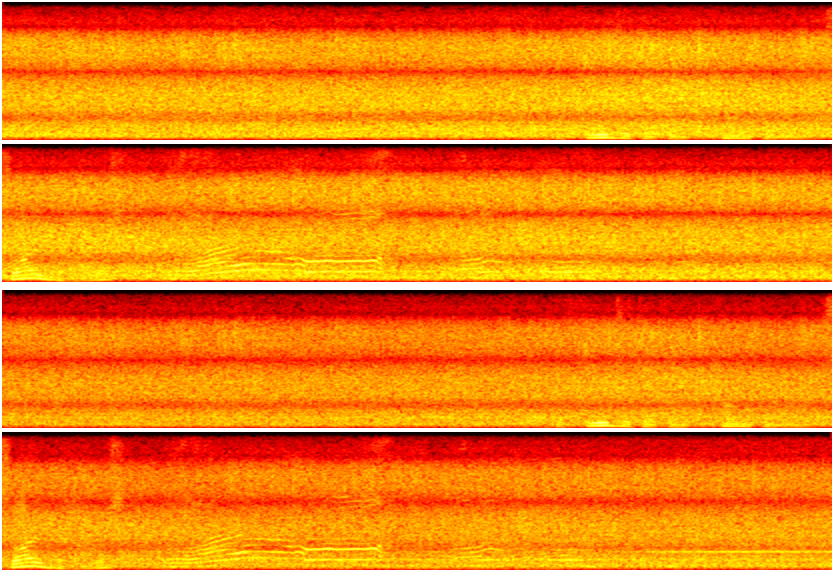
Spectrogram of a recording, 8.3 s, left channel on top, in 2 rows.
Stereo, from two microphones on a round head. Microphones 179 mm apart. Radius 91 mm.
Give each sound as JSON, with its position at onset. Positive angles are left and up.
{"t": 0.0, "sound": "running water", "side_deg": 25}
{"t": 2.8, "sound": "a man speaking", "side_deg": -10}
{"t": 5.0, "sound": "crying", "side_deg": 15}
